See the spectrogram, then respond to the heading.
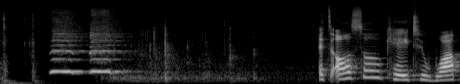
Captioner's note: train whistle blowing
